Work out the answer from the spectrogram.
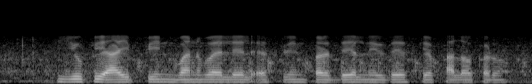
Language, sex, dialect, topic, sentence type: Maithili, male, Eastern / Thethi, banking, statement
